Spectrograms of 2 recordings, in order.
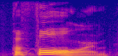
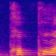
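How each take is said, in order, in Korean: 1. 강세는 두 번째 음절에 있어요. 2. 강세는 첫 번째 음절에 있어요. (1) "푸 앞에가 강세가 없으니까" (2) "perform 아니고"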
